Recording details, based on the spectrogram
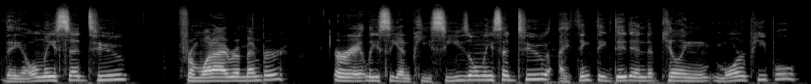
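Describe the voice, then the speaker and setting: A young woman chatting casually about her tabletop game character, halting with many restarts and little giggles. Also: on the low side, darkish tone, dry recording. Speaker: player recounting a tabletop campaign. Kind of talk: casual rambling chat.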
